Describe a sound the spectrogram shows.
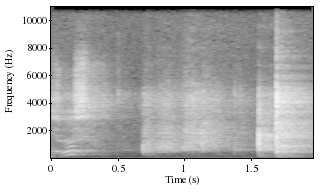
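A knife slices through raw meat on a wooden board.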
